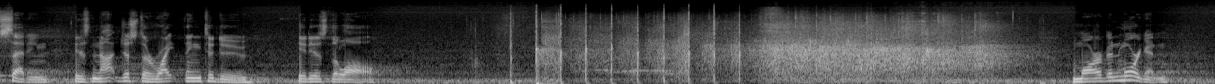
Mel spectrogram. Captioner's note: sounds of applause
